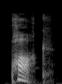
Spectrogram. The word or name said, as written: pock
